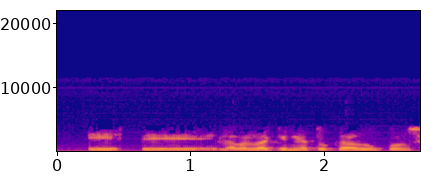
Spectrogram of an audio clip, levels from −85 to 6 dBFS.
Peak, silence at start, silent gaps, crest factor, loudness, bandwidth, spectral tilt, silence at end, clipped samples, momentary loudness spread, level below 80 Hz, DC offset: -6 dBFS; 0.25 s; none; 14 dB; -22 LUFS; 10.5 kHz; -6.5 dB/octave; 0 s; under 0.1%; 4 LU; -50 dBFS; under 0.1%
